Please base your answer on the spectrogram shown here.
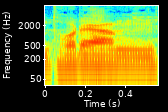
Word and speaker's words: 도량: 엄당 도량 신가 그 우리 절에는 이제 독특하게도 도장이라고 읽지 않고 도량이라고 읽지요 수미 보강 도량 신가 내음 당상 도량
